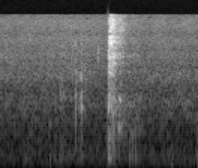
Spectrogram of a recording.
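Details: One short, sharp, hissy burst over quiet room noise: a small child's single morning sneeze while snuggled in bed; sneeze.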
